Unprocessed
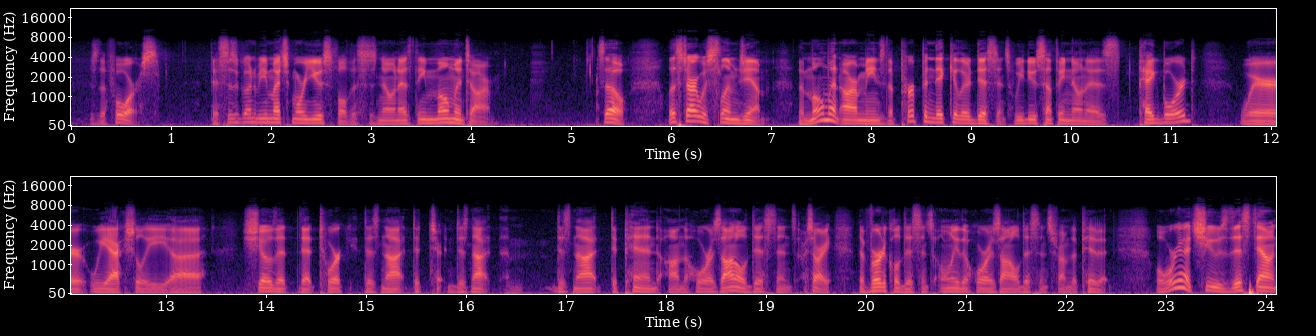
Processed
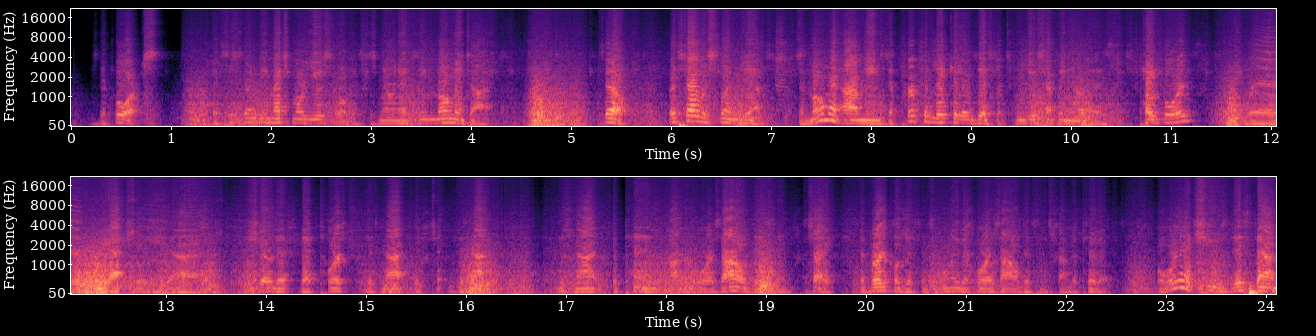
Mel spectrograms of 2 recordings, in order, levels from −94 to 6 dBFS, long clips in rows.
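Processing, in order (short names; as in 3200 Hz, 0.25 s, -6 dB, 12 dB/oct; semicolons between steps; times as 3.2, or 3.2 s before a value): median filter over 25 samples; wind noise 480 Hz -35 dBFS; in parallel at -8 dB: bit-crush 6-bit; on the sum: thin delay 0.882 s, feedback 59%, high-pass 2300 Hz, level -8 dB; on a send at -3.5 dB: reverb, pre-delay 3 ms; on the sum: three-band expander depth 40%; gain +1 dB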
